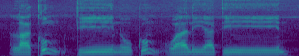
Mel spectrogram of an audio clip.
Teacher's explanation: ada mim mati bertemu Dal di mana mim matinya dibaca jelas dibaca terang di B jelas mim mati bertemu Dal itu dihukumi bacaan idhar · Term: idhar syafawi, Mem mati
